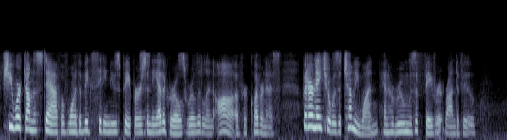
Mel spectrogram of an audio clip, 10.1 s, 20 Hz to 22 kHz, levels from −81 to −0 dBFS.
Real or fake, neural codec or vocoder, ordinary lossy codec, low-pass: fake; codec, 16 kHz, 0.5 kbps, X-Codec, HuBERT features, trained on LibriSpeech; AAC, 24 kbps; 5.4 kHz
